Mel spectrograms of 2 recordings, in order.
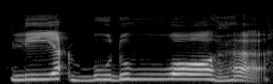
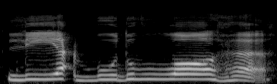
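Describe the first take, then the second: Both takes have the same delivery.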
